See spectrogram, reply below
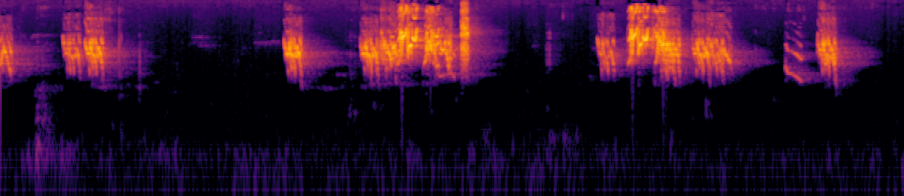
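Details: Budgies producing grouped buzzy chirps and rasping warbles, bursts of varying length broken by quiet pauses, one short descending whistle near the end.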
